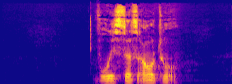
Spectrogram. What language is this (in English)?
German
